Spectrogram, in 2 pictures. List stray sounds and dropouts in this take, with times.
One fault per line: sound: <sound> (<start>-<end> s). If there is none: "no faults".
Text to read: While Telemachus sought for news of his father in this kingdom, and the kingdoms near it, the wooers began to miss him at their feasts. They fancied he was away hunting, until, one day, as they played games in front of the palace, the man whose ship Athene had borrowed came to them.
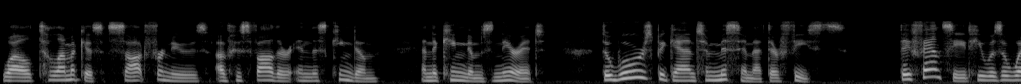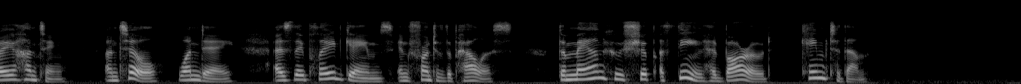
no faults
